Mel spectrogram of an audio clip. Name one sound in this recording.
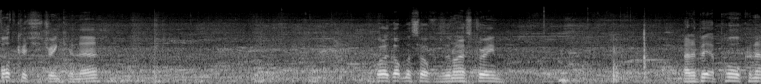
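A crowd chatters in the background of a busy room.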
